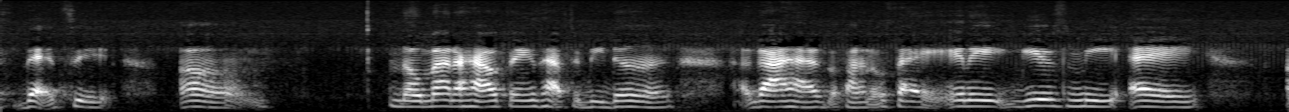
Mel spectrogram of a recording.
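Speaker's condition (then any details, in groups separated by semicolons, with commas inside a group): Cerebral palsy; affects mobility, cannot jump or run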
